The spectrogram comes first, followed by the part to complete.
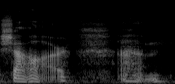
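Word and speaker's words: שער: So I saw this word, and it was 3 letters, and it's Shin, Ayin, and Resh, and you pronounce it Sha'ar.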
